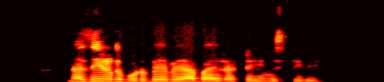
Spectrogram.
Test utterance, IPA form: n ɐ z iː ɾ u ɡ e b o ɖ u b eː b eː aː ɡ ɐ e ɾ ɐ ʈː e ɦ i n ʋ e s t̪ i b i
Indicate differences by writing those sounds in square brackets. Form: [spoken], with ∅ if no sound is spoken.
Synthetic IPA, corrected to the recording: n ɐ z iː ɾ u ɡ e b o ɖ u b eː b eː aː [b] ɐ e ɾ ɐ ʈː e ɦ i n ʋ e s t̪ i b i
